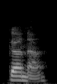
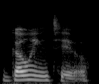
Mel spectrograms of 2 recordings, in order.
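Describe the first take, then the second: First: The words run together into one reduced form. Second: Both words are pronounced fully and separately.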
